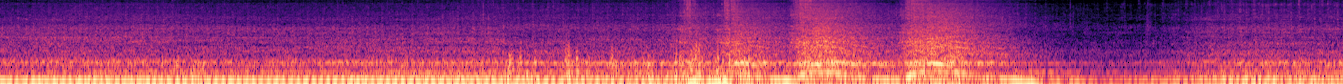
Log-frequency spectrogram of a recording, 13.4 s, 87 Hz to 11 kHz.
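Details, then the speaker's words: 1966 Dodge D200 pickup with original engine and transmission, electronic points, rebuilt but leaking carburetor, burns about a quart of oil per 150 miles: even idle, two smooth revs and settling with no knocks or ticks. "Here, I can start it up, I'll show you. Being from 1966, still a pretty good sounding motor."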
